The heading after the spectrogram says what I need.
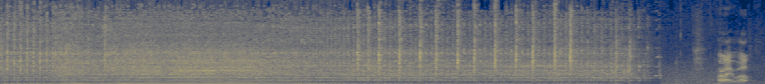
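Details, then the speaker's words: ETQ high-pressure fire pump small engine, long unused, after cleaning and fresh fuel: starts on first pull, settles into an even idle of about four beats a second, then shuts off cleanly; runs properly. "starter first pulled thing runs great idles really nicely"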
